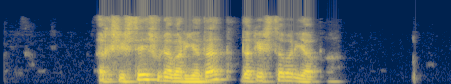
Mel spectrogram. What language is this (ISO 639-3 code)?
cat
